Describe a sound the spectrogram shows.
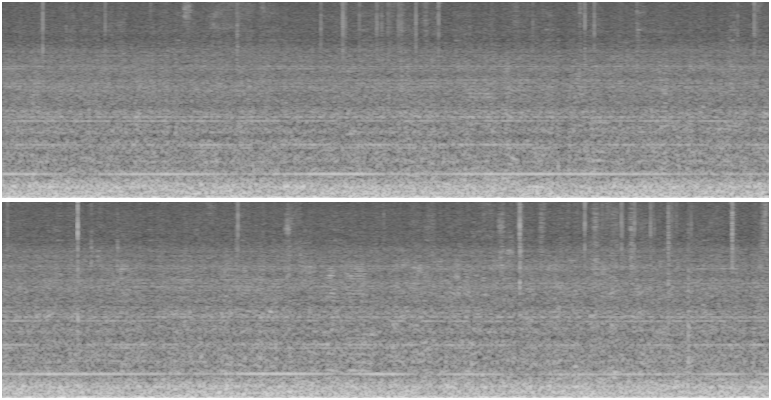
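A jet engine roars steadily close by.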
